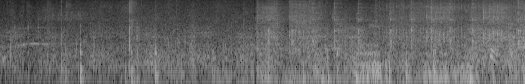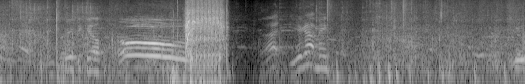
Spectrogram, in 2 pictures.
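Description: Footsteps and brush rustling as players run along a wooded dirt trail, with scattered sharp clicks. About eight seconds in comes a wordless shout that falls in pitch, right away followed by a loud burst of noise, the loudest thing here, which cuts off suddenly; short voice sounds follow.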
